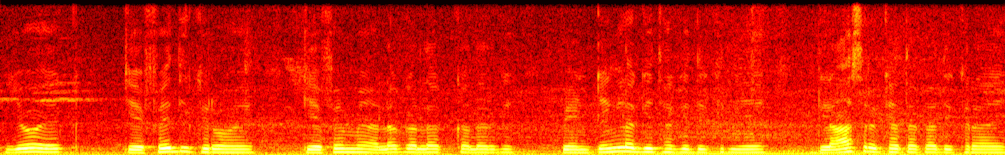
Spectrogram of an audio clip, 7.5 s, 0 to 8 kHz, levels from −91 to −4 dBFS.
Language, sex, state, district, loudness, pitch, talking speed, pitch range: Marwari, male, Rajasthan, Nagaur, -16 LUFS, 160 Hz, 150 wpm, 150-175 Hz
